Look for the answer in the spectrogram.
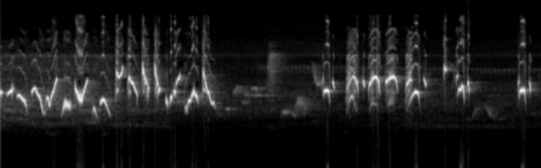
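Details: White-rumped shama singing hard with borrowed canary, cililin, cungkok and ciblek phrases: bouncy arched whistles repeated quickly, a brief soft pause, then more lively looping chirps.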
